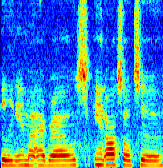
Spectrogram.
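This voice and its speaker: Speaking with an American accent, a woman uses a fairly high pitch, moderate pace and monotone, flat intonation. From Michigan, USA. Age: young. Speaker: college student, beauty vlogger. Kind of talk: casual get-ready-with-me tutorial talk.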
